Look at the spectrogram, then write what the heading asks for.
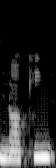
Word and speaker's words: knocking: She is knocking at the door. इसमें के silent letter है.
